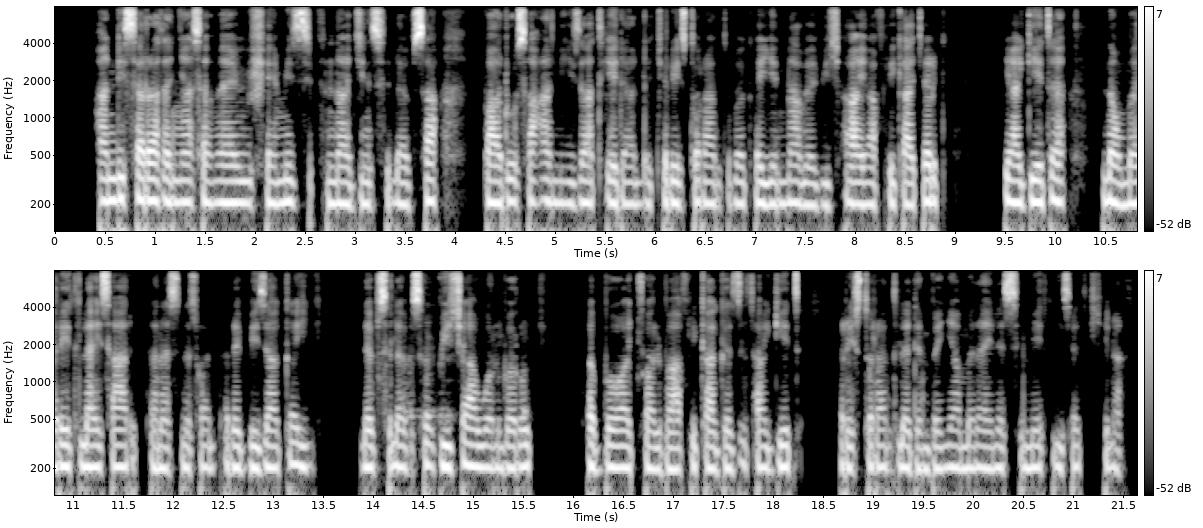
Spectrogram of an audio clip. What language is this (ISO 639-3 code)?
amh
